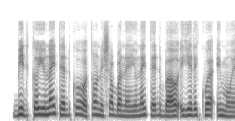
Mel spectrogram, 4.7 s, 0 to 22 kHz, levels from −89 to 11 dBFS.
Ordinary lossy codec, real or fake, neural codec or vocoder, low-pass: MP3, 96 kbps; fake; codec, 16 kHz in and 24 kHz out, 0.9 kbps, LongCat-Audio-Codec, fine tuned four codebook decoder; 10.8 kHz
